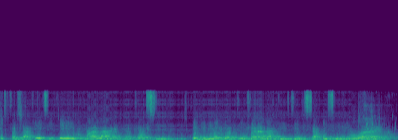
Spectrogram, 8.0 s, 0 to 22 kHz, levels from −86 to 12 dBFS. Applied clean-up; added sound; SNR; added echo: neural separator model SepFormer DNS4.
